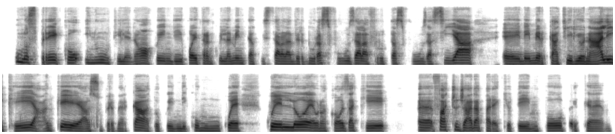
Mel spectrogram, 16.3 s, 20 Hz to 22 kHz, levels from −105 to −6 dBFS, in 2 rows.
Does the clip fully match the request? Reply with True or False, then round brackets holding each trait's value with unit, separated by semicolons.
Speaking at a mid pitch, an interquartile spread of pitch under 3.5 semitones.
True (145 Hz; 2.5 semitones)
